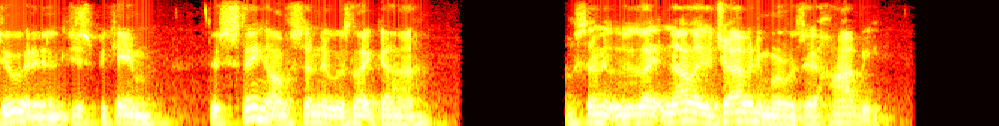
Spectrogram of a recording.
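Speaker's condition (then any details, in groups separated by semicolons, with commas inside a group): Parkinson's disease; problems walking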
